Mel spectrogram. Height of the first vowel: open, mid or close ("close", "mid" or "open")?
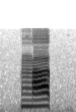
open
